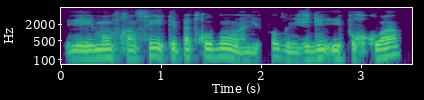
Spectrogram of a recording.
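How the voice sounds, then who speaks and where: A middle-aged man, a psychoanalyst sharing a personal story in an earnest, halting way. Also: mid-range voice, dry recording. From Iraqi Kurdistan. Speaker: psychoanalyst, participant. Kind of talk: personal testimony. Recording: dull lo-fi audio.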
